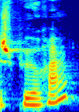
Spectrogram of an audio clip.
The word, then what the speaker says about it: Spyra: Ja, mein Name ist Henriette Spürer.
